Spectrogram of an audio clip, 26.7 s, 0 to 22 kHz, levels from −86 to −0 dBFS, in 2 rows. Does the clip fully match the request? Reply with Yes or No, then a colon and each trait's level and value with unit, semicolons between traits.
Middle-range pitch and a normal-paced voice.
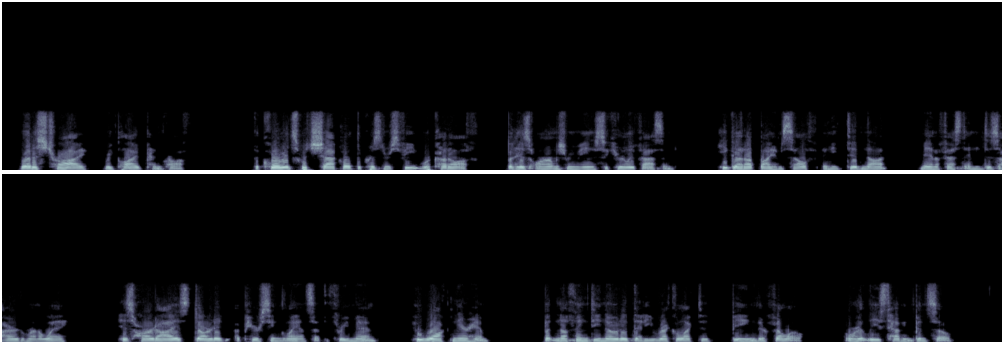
Yes: medium, 160 Hz; average, 145 wpm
